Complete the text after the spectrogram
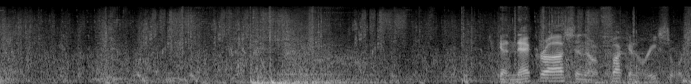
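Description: Video game weapons fire and clash in quick bursts.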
